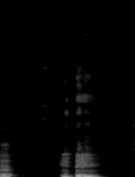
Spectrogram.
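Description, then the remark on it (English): A person clears their throat in two rough, raspy bursts, the second longer and louder, right after a brief trailing bit of voice, then quiet. “I have to clear my throat.”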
